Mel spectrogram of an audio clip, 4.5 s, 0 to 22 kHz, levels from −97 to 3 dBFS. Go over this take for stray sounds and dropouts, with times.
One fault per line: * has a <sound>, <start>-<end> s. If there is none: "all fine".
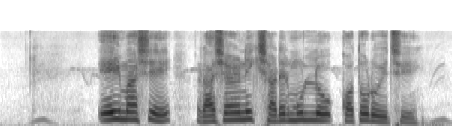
all fine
